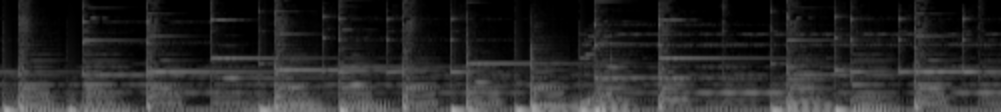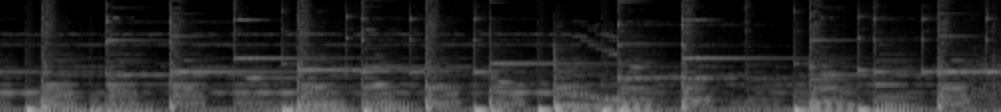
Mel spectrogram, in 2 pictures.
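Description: Background music for children: light, tinkling bell-like notes played in quick succession over a steady pulsing bass.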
